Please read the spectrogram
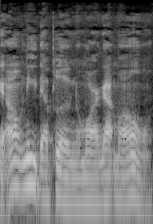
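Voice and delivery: normal talking voice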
